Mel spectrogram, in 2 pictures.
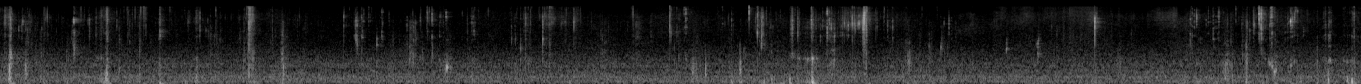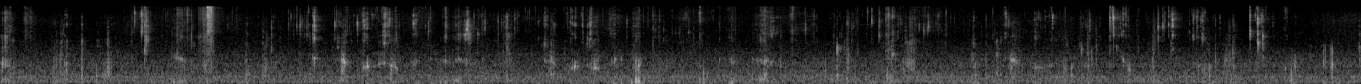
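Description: Close-miked biting and chewing of grilled lamb pulled off a skewer with the teeth. Irregular sharp mouth clicks, smacks and crunches come several times a second throughout.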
